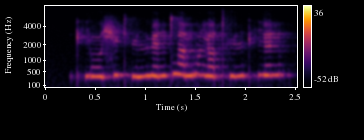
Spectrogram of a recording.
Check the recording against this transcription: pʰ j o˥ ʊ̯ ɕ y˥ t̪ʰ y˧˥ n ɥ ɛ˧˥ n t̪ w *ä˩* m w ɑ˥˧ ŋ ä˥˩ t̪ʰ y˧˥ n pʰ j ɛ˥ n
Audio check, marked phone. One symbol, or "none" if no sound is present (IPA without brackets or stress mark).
ä˥˧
